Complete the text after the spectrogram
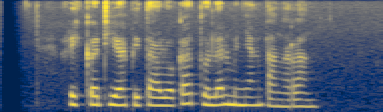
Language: Javanese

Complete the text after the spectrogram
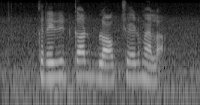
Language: Telugu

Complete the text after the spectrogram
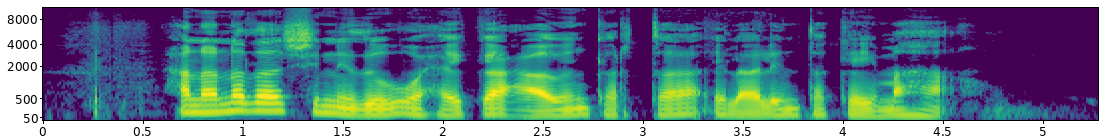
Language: Somali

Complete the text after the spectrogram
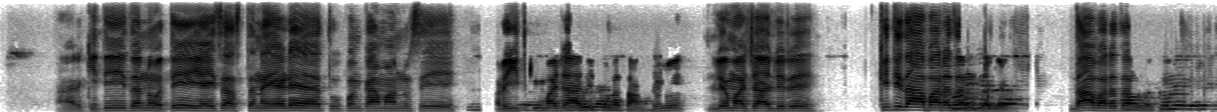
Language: Marathi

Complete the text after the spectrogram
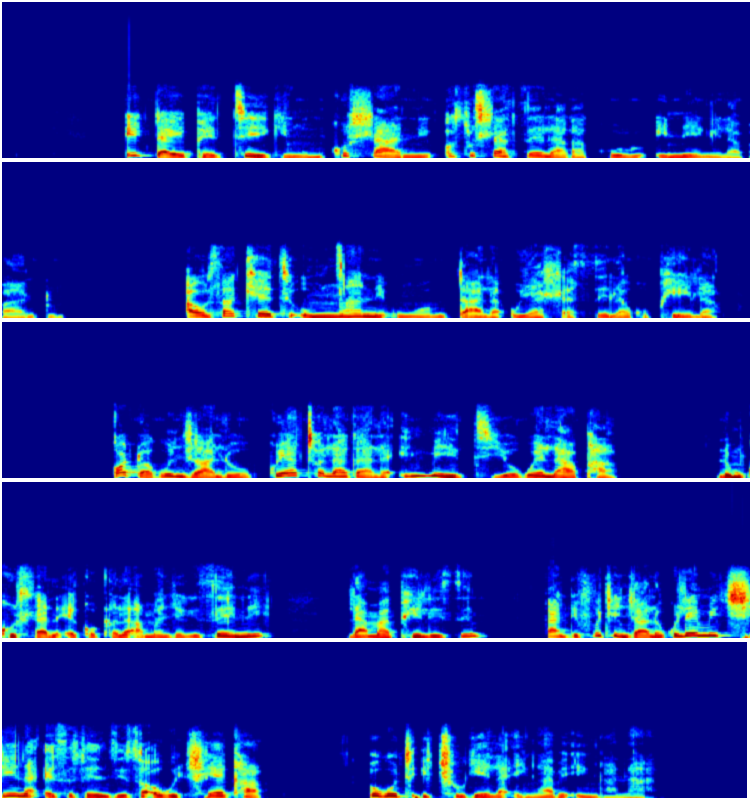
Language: North Ndebele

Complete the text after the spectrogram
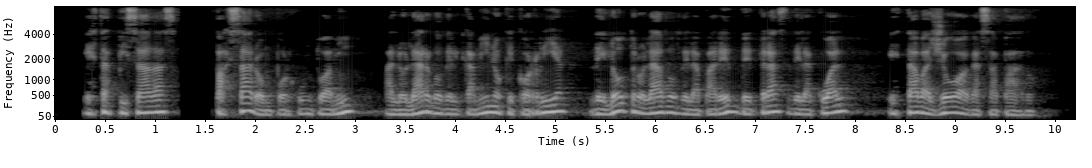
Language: Spanish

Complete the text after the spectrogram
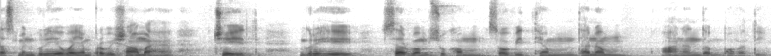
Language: Sanskrit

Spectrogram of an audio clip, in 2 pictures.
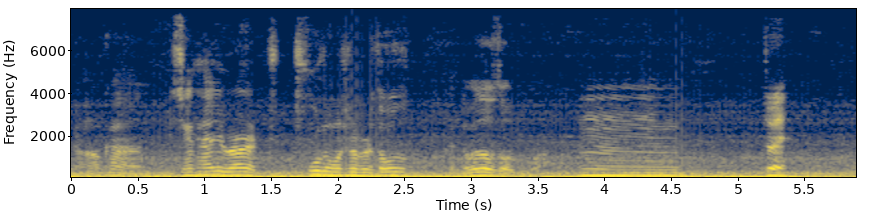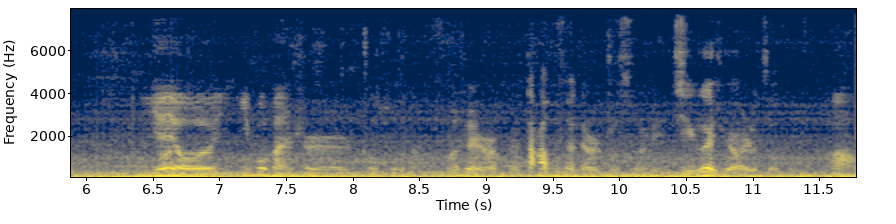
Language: Chinese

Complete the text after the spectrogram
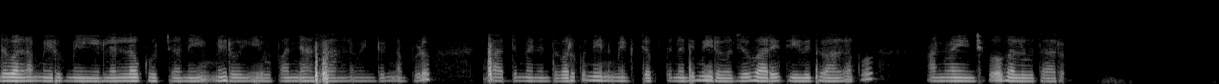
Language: Telugu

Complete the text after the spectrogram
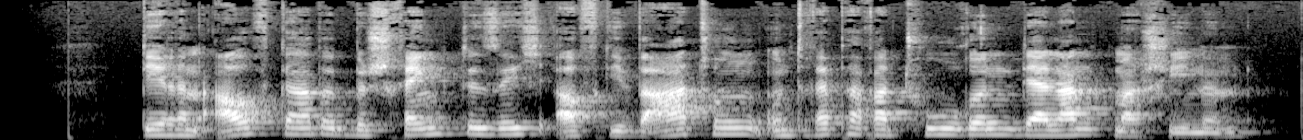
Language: German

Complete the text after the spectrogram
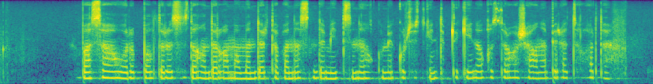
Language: Kazakh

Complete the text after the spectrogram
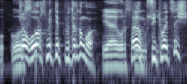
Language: Kazakh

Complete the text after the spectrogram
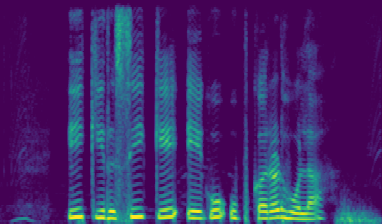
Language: Bhojpuri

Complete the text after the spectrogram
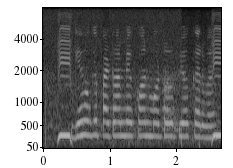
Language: Magahi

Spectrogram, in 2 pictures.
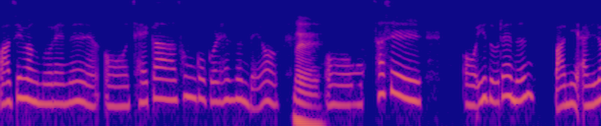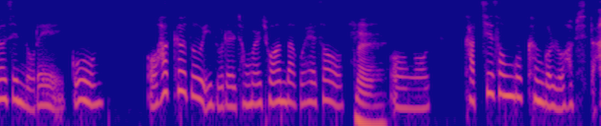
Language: Korean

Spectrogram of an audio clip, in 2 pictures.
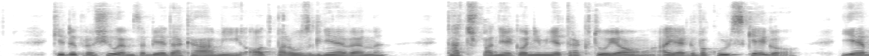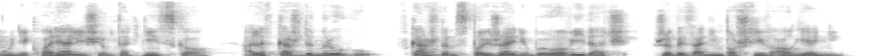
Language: Polish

